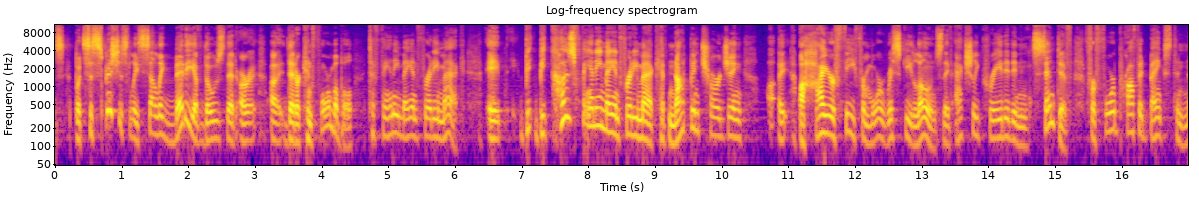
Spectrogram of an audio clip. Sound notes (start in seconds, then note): none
